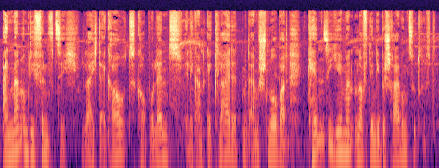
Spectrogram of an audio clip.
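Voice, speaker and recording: A man acts out a dogged private eye in a radio crime drama. His voice is middle-pitched with a gravelly fry. He speaks dryly and with irony, over clearly audible background noise. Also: a little fast, natural voice. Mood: probing. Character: Nestor, wry, dogged male private detective. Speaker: detective narrator and lead character.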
